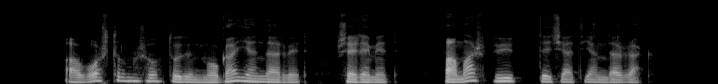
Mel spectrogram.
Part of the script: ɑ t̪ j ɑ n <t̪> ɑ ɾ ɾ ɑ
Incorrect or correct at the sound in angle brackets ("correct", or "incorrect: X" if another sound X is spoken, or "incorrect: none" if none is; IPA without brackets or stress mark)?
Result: incorrect: d̪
